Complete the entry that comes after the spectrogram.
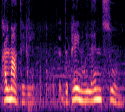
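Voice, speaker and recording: An actress playing a gentle, practical Italian woman tending the wounded in a video game, with an Italian accent. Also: medium pitch, normal speed, slight background noise, lightly acted. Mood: soothing, matter-of-fact.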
